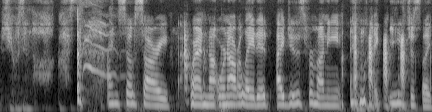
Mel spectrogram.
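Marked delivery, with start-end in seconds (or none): 0.0-5.1 low, hushed whisper under the breath. Telling how they followed behind her, speaking to others: retelling a whisper. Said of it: "I'm following behind her whispering like".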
